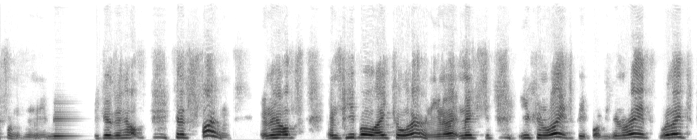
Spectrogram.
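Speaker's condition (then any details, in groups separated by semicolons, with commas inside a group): Cerebral palsy; from birth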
